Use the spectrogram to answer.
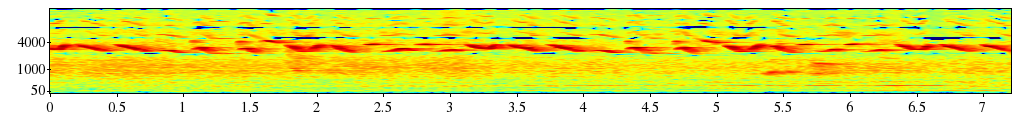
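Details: A chestnut-bellied seed finch song used for teaching young birds: a fast, continuous run of clear whistled notes sliding up and down, with a faint low hum underneath.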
